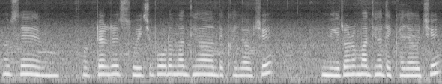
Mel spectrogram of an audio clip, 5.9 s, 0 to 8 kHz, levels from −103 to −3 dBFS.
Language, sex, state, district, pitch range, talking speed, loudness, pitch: Odia, female, Odisha, Khordha, 220-250 Hz, 130 wpm, -15 LUFS, 240 Hz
